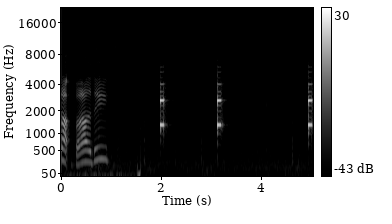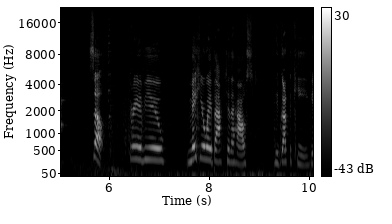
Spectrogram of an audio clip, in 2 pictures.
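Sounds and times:
speech: 0:00.0 - 0:01.1, 0:05.6 - 0:10.0
two-tone electronic phone beeps for incoming call: 0:02.0 - 0:02.2, 0:03.1 - 0:03.4, 0:04.9 - 0:05.2.

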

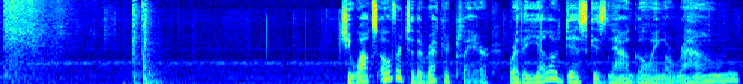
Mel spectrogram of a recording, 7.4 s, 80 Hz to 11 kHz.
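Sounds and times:
steady hiss: 0:00.0 - 0:07.4
wooden closet door thunking shut against the frame: 0:01.3 - 0:01.7
speech: 0:03.4 - 0:07.4.

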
